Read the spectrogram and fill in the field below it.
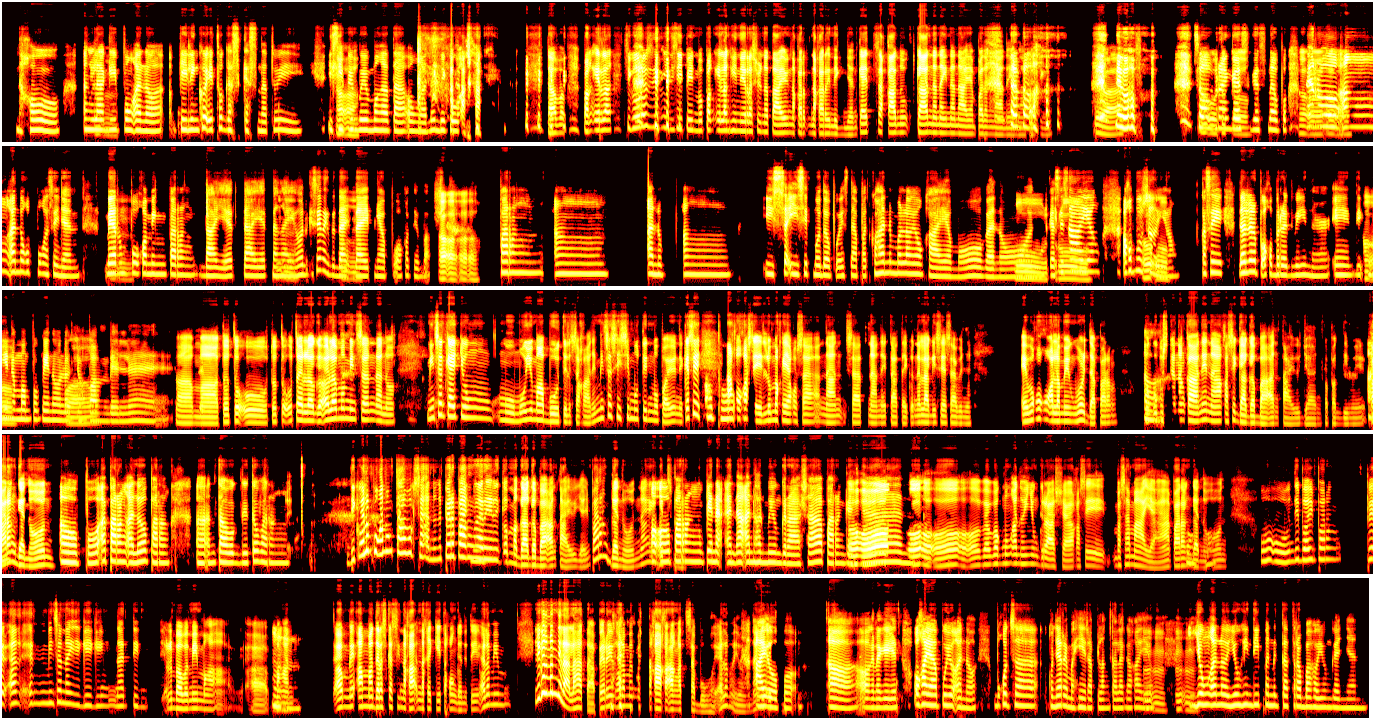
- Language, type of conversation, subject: Filipino, unstructured, Ano ang masasabi mo sa mga taong nag-aaksaya ng pagkain?
- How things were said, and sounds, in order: laugh; laughing while speaking: "kumakain"; laugh; laughing while speaking: "Totoo, di ba po sobrang gasgas na po"; tsk; laugh; dog barking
